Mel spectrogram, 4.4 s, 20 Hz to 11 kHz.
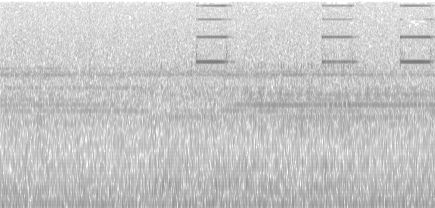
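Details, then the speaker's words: Short high electronic beeps every second or so over a steady cooling-fan hum: DermRays V8S home diode laser hair removal device firing pulses on the upper lip, after over three months of use. "I'm going to just treat the upper lip area to get rid of those chin hairs."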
